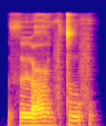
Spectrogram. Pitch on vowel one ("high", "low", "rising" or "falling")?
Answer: low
